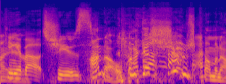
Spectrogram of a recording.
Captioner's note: laughing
